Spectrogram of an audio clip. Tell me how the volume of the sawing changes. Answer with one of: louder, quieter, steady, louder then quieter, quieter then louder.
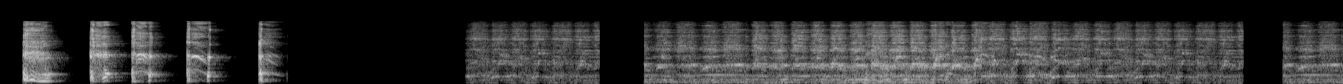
louder then quieter.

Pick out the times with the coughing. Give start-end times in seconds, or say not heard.
0.2-2.8, 8.7-10.6.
